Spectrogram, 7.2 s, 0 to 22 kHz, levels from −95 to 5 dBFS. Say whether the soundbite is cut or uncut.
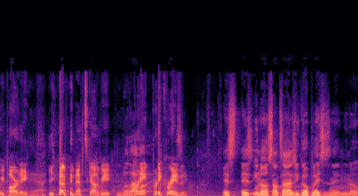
uncut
